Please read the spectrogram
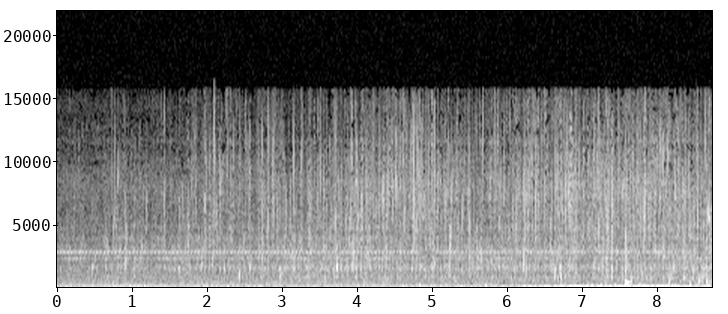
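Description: Near silence: faint steady hiss with a thin high whine and scattered faint crackles, growing a little louder near the end.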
